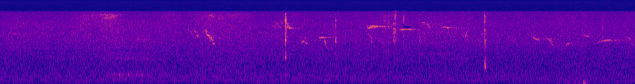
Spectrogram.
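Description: Faint birdsong: scattered short, high chirps from small birds over a quiet background hiss, with two faint clicks.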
